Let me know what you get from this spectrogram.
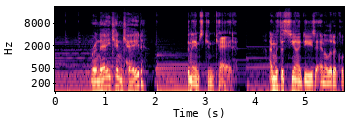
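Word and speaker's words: Kincaid: case oh the C Renee Kincade the name's cancade I'm with the C's analytical division on its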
